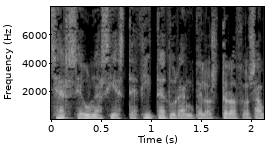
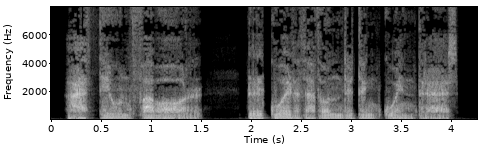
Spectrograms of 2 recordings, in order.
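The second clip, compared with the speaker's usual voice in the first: dry, parched, sibilant hissing voice; 5 semitones lower than usual. Another voice in the story answers the first speaker, dry hissing voice. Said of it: "Siseó otra voz, seca como la leña".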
